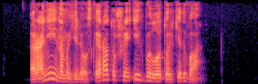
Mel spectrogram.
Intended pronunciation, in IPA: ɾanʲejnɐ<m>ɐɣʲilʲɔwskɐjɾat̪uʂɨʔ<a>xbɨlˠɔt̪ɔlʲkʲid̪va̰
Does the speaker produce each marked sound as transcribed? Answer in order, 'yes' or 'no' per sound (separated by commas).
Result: yes, no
